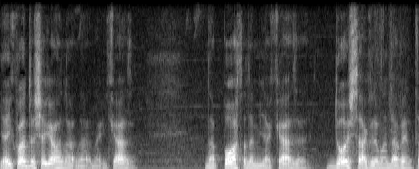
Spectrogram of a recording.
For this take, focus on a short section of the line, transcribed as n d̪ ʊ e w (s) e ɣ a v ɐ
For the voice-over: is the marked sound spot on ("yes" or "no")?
no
